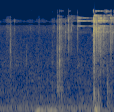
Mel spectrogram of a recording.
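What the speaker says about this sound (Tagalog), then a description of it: "Lalagyan ako ng barya dyan." A coin set down in a corner as a good-luck charm, heard as a short quiet clink with a brighter metallic tap near the end, alone with no talking.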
